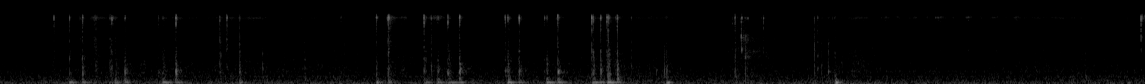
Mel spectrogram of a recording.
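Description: A phone number is typed on a computer keyboard into a web sign-up form: soft, quick bursts of key clicks with short pauses between, close and fairly quiet, no talking.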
